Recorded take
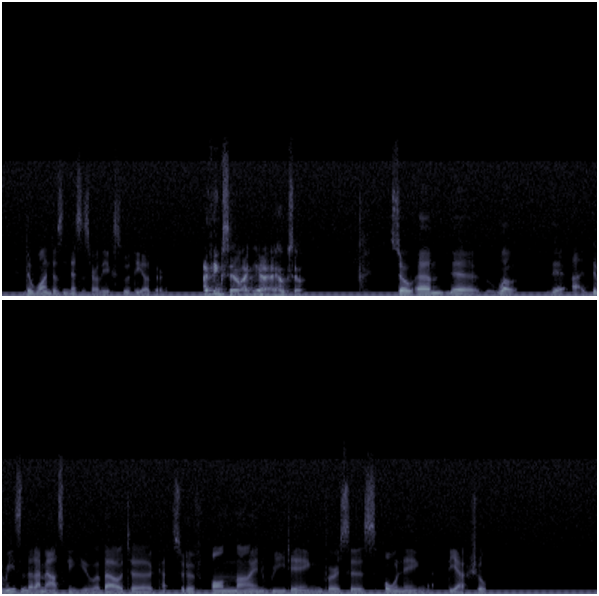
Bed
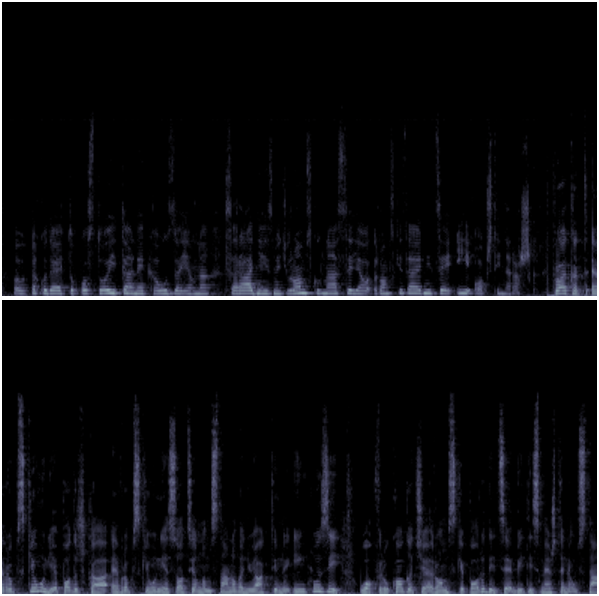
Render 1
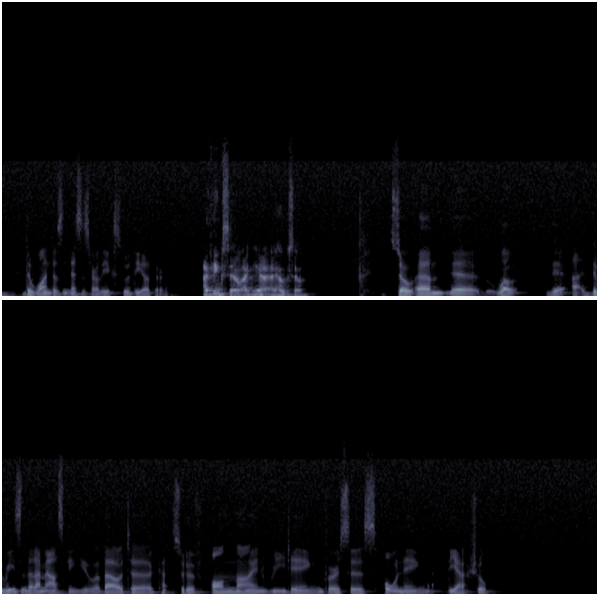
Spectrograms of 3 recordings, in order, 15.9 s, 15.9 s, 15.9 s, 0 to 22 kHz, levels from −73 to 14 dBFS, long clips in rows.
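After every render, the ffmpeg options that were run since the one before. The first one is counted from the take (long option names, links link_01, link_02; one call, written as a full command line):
ffmpeg -i in.wav -af "bandreject=frequency=60:width_type=h:width=4,bandreject=frequency=120:width_type=h:width=4,bandreject=frequency=180:width_type=h:width=4,bandreject=frequency=240:width_type=h:width=4,bandreject=frequency=300:width_type=h:width=4" out.wav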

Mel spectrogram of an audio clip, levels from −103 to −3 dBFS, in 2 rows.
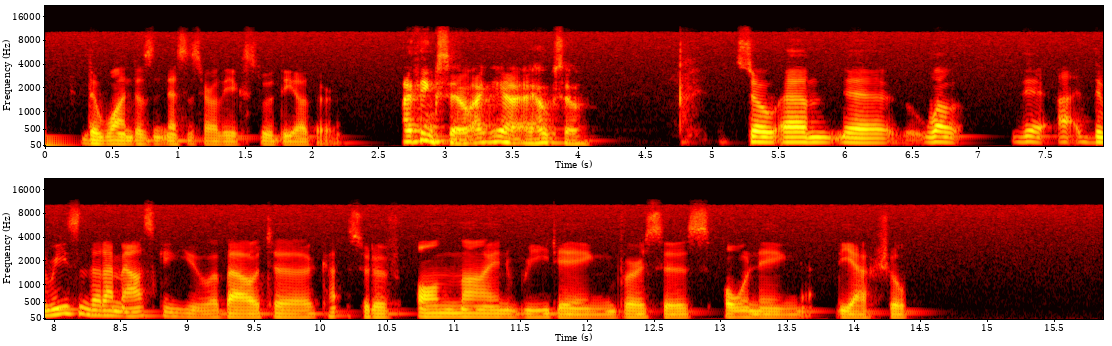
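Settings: ffmpeg -i in.wav -af "afftdn=noise_reduction=6:noise_floor=-57" out.wav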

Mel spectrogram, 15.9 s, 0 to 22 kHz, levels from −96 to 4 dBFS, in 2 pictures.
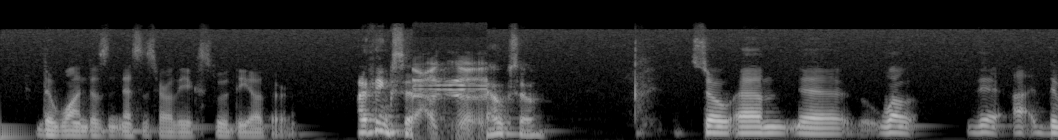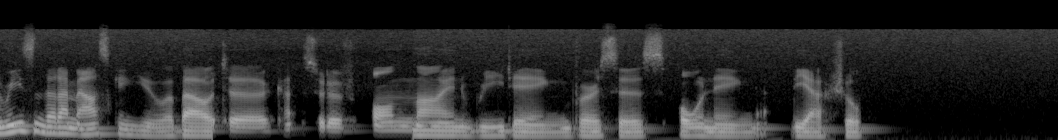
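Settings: ffmpeg -i in.wav -filter_complex "[0:a]asettb=1/sr,asplit=3[link_01][link_02][link_03];[link_01]atrim=end=3.094[link_04];[link_02]atrim=start=3.09:end=3.65,asetpts=PTS-STARTPTS,afade=type=in:duration=0.004:curve=qsin,afade=type=out:start_time=0.556:duration=0.004:curve=qsin,aeval=exprs='val(0)*sin(2*PI*1900*n/s)':channel_layout=same[link_05];[link_03]atrim=start=3.646[link_06];[link_04][link_05]acrossfade=duration=0.004:curve1=hsin:curve2=qsin[link_07];[link_07][link_06]acrossfade=duration=0.004:curve1=qsin:curve2=hsin,asettb=1/sr,asplit=3[link_08][link_09][link_10];[link_08]atrim=end=9.524[link_11];[link_09]atrim=start=9.52:end=11.03,asetpts=PTS-STARTPTS,afade=type=in:duration=0.004:curve=qsin,afade=type=out:start_time=1.506:duration=0.004:curve=qsin,highpass=frequency=280:width=0.5412,highpass=frequency=280:width=1.3066,equalizer=frequency=450:width_type=q:width=4:gain=4,equalizer=frequency=650:width_type=q:width=4:gain=-4,equalizer=frequency=960:width_type=q:width=4:gain=-6,equalizer=frequency=2000:width_type=q:width=4:gain=4,equalizer=frequency=5300:width_type=q:width=4:gain=-6,lowpass=frequency=9500:width=0.5412,lowpass=frequency=9500:width=1.3066[link_12];[link_10]atrim=start=11.026[link_13];[link_11][link_12]acrossfade=duration=0.004:curve1=hsin:curve2=qsin[link_14];[link_14][link_13]acrossfade=duration=0.004:curve1=qsin:curve2=hsin" out.wav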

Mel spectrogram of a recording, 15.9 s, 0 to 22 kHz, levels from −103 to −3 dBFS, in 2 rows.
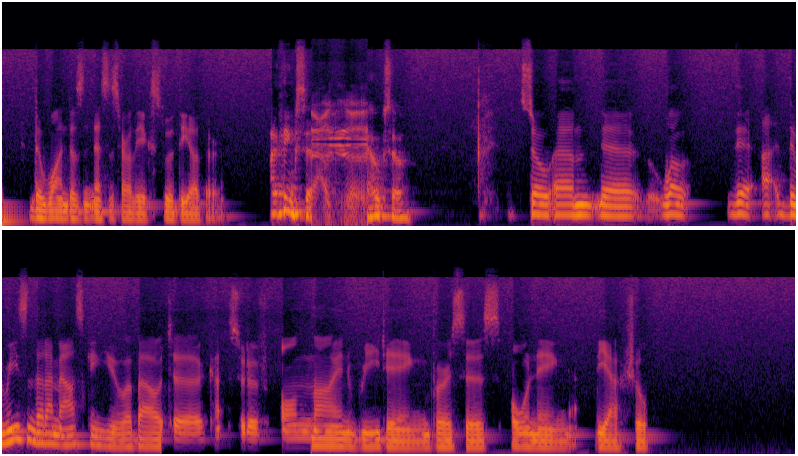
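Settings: ffmpeg -i in.wav -filter_complex "[0:a]alimiter=limit=-21.5dB:level=0:latency=1:release=40,acrossover=split=370[link_01][link_02];[link_02]acompressor=threshold=-41dB:ratio=6[link_03];[link_01][link_03]amix=inputs=2:normalize=0" out.wav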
